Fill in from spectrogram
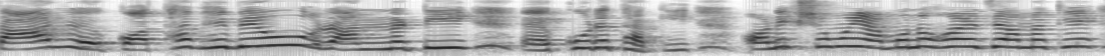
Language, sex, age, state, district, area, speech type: Bengali, female, 30-45, West Bengal, Purulia, urban, spontaneous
